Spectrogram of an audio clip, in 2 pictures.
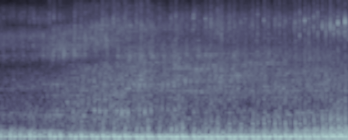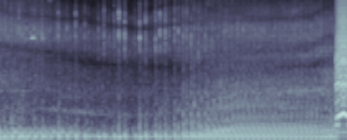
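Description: A motorcycle during slow-speed riding practice, its engine loud and close with a steady low rumble and throttle held on throughout, revving up sharply near the end.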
